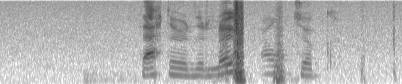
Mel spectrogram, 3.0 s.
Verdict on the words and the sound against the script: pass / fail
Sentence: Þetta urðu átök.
fail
